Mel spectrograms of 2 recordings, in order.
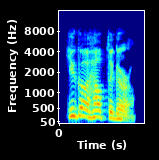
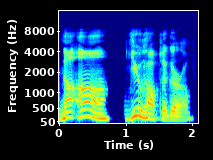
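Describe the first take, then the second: First: Bickering order. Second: Bickering refusal. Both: A narrator's reading. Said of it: "me and Chris bickered back and forth".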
